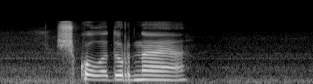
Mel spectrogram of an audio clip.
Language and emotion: Russian, angry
